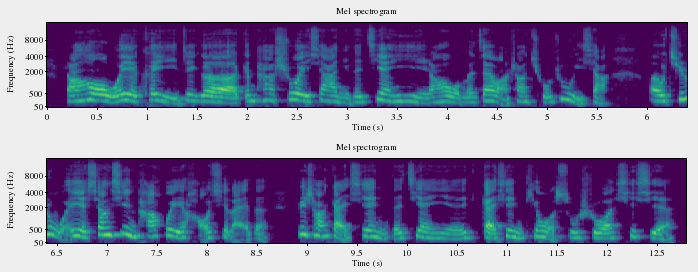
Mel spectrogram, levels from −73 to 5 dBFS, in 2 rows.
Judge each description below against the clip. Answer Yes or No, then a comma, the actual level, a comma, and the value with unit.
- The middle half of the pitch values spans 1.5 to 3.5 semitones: No, average, 4.2 semitones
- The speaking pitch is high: Yes, high, 215 Hz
